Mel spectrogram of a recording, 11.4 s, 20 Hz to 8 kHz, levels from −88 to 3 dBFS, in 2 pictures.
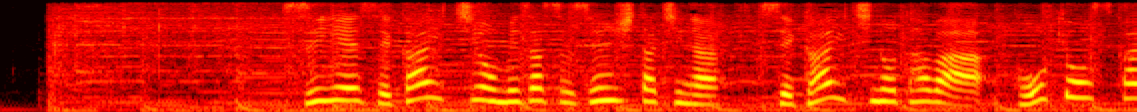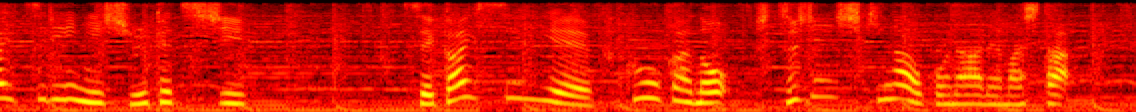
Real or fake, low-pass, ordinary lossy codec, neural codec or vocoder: real; 7.2 kHz; none; none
